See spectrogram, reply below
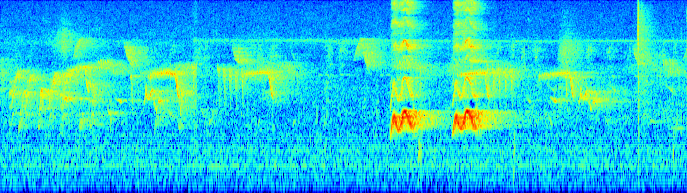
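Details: In Kaeng Krachan National Park, Thailand, a confiding Blue-winged Pitta perched close by repeats its call. After a busy chorus of other birds' slurred whistles comes one strong paired whistle, both notes alike and about half a second apart.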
